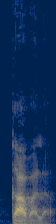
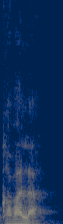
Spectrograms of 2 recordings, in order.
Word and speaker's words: cábala: Otra más, cábala o cabalá. Cambia la pronunciación.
